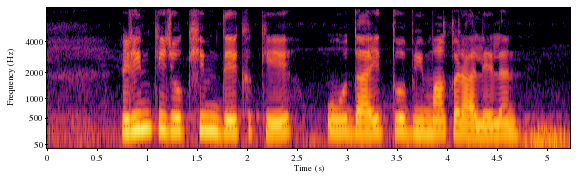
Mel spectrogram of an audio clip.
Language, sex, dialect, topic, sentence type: Maithili, female, Southern/Standard, banking, statement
